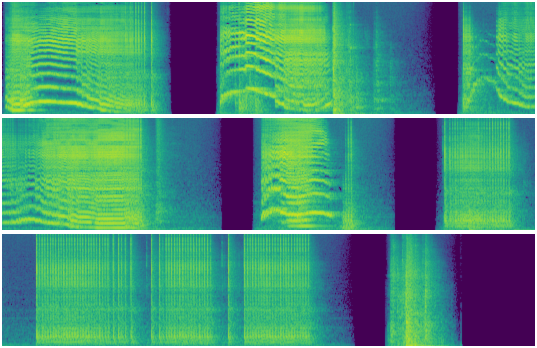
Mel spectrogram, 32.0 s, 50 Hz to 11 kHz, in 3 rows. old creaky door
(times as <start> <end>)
0.1 3.1, 4.4 7.9, 9.2 13.6, 15.9 17.8, 19.5 27.6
